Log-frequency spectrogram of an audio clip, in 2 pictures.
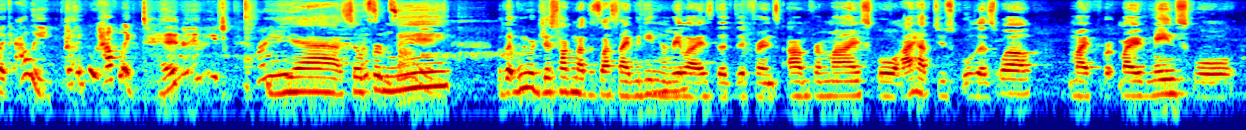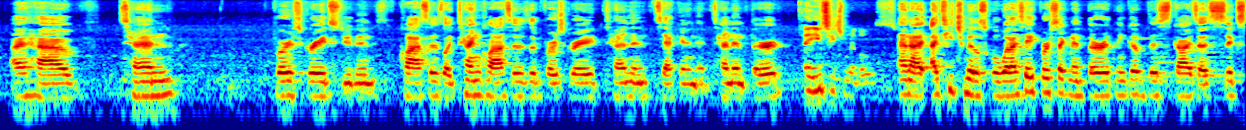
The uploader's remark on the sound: We are sorry about the sound quality! We know the music from the cafe in the background is loud.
